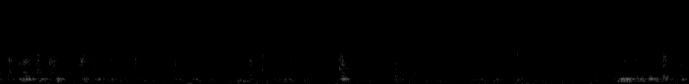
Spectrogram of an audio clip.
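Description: A wooden stylus scratches the coating near the bottom of a black wax-coated scratch-art page in a spiral-bound pad. It makes a quiet, steady, dry scratching with a low rasp, broken by a few short, sharper strokes. Louder scrapes come near the middle and at the end.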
